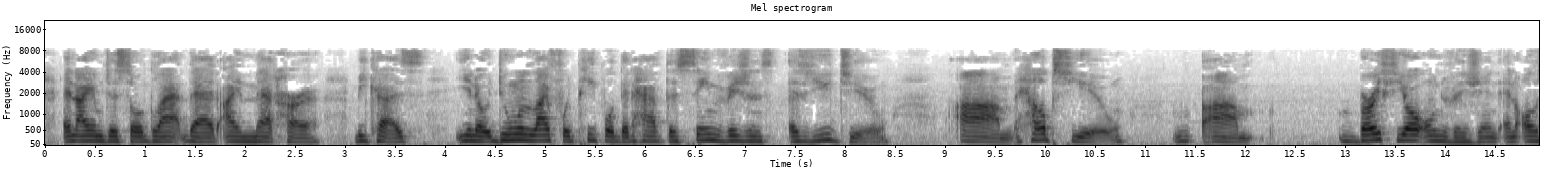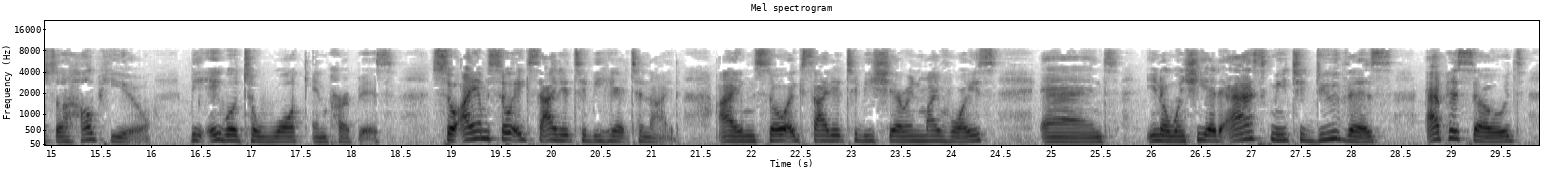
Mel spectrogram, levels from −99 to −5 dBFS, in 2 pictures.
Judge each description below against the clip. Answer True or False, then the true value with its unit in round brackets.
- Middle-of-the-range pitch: True (155 Hz)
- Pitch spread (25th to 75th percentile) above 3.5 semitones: False (3.1 semitones)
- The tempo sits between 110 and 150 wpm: True (145 wpm)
